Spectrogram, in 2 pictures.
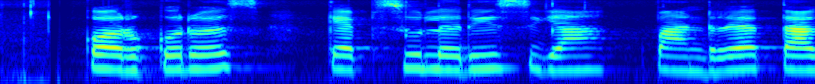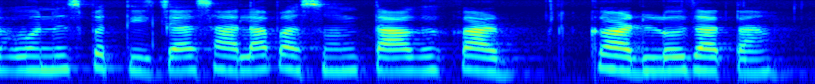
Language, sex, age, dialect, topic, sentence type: Marathi, female, 25-30, Southern Konkan, agriculture, statement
